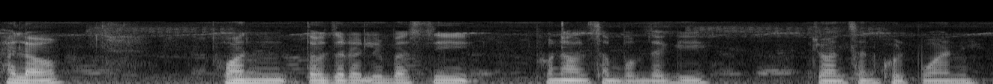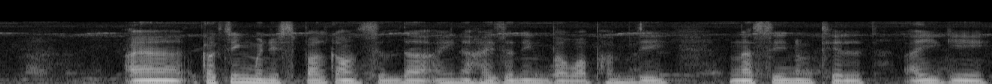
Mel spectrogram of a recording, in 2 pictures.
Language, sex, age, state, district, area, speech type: Manipuri, male, 30-45, Manipur, Chandel, rural, spontaneous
